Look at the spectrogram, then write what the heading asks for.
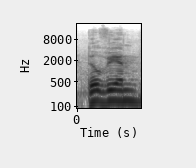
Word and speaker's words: Delevingne: Cara Delevingne. Delevingne, that's how you say it.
